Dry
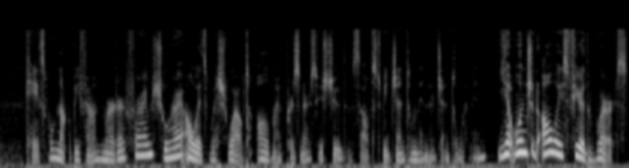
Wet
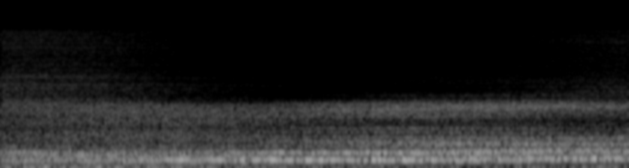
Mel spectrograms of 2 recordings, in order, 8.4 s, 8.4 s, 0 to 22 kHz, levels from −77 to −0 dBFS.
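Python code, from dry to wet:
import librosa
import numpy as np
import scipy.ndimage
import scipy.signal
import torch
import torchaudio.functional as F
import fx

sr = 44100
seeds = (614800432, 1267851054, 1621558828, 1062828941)

y = fx.spec_quant(x, sr, step_db=15)
y = fx.paulstretch(y, sr, seeds[0], factor=14.0, window_s=0.5, from_s=1.07)
y = y * librosa.db_to_amplitude(-2.5)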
